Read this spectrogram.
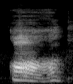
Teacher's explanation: If you just say the vowel aw, notice your mouth's open and your tongue's kind of down flat.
